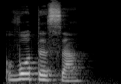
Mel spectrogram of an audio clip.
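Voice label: "вотӧса", Komi, female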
